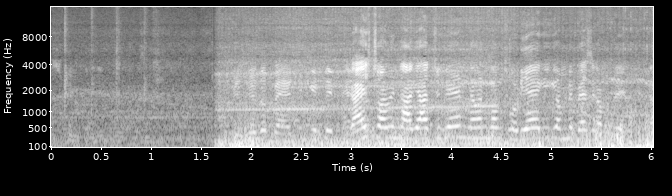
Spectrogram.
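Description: Quiet street background, then from about a second and a half in, loud wind buffeting on the microphone and road rumble from a moving motorbike, with the riders talking over it.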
